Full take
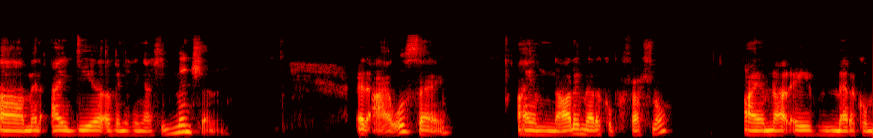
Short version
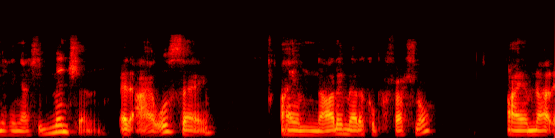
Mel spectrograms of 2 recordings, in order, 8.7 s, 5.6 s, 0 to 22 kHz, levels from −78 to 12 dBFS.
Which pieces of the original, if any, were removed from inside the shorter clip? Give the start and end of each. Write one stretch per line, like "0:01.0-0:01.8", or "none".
0:02.4-0:03.5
